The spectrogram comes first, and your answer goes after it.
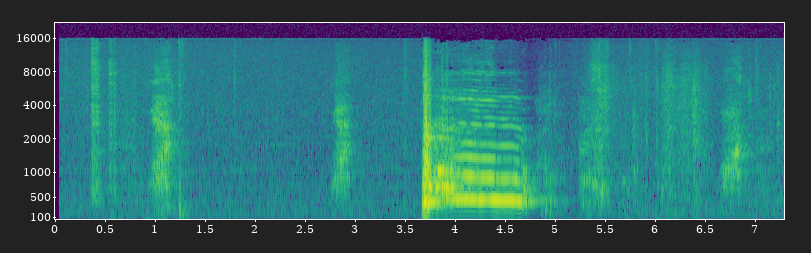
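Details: Kelly, an 11-month-old Bernese Mountain Dog, looks out a house window at horses in the neighbouring field. Soft huffs and whines come first, then one long drawn-out bark-howl, followed by quieter grumbles.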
